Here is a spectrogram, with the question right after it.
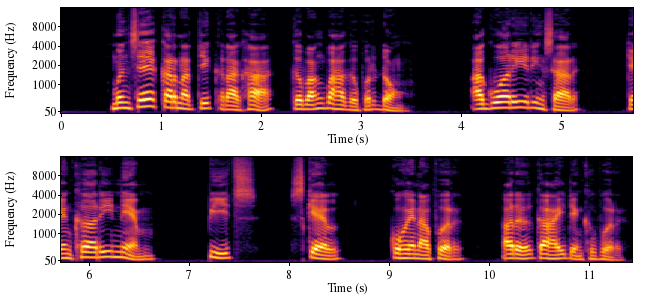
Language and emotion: Bodo, neutral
